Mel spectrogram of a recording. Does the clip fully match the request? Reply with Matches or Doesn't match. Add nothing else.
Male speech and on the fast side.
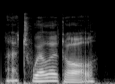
Matches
